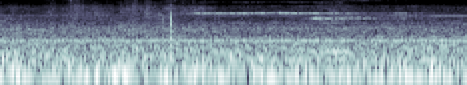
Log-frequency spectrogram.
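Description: Faint steady low rumble with a thin steady hum over it, faint high whines about a second in and a single light tick just before them.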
